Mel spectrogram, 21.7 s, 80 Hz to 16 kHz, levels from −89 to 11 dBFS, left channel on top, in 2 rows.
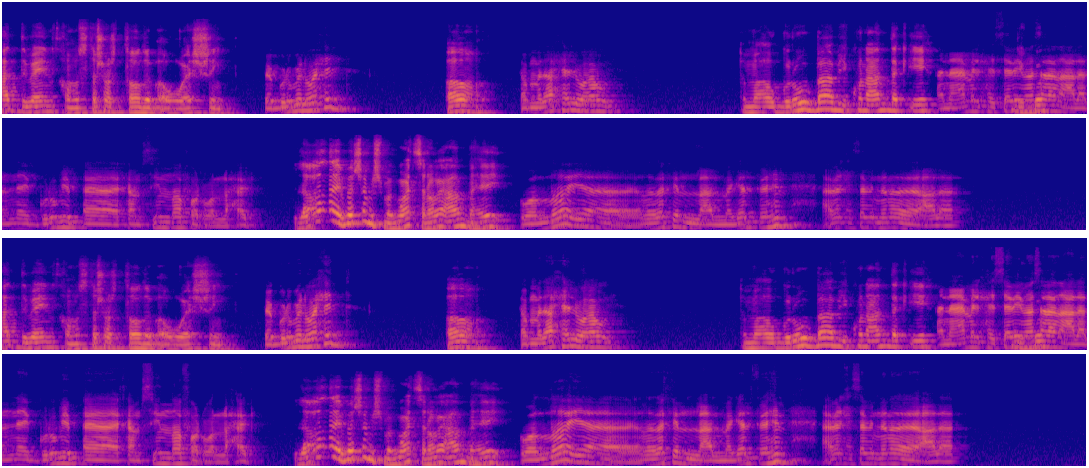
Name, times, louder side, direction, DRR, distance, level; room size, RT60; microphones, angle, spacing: voice 1, 0.0-2.2 4.4-4.9 7.4-9.3 10.1-10.4 13.8-15.8, left 2 dB, 40° left, 1.8 m, -29 dB
voice 2, 2.6-3.6 5.2-6.2 9.4-13.4 16.0-20.4, right 4 dB, 80° right, 1.7 m, -34 dB
14.0 x 11.0 x 8.8 m
head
